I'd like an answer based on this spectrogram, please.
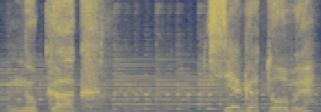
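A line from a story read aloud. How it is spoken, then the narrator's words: Barely audible question. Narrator (Russian): еле слышно спросил передатчик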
